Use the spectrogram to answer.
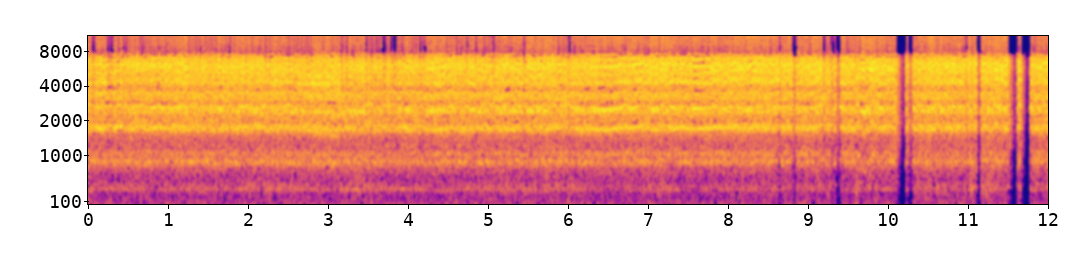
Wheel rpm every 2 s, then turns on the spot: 230, 230, 230, 230, 230, 230.
none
